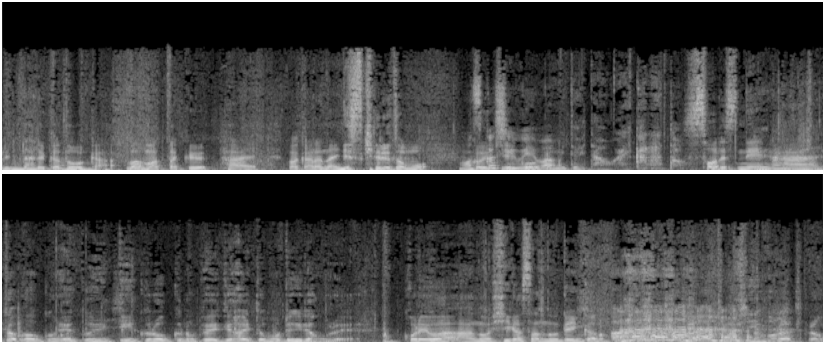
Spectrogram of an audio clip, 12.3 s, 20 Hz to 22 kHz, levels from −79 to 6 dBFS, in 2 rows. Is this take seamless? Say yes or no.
no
